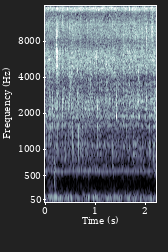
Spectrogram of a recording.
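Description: Bitter gourd (karela) frying in a pan, a faint steady sizzle with soft crackling spits throughout.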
